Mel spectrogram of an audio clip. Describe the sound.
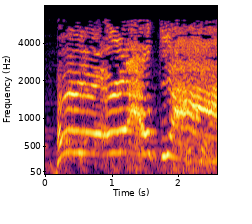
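A person imitates a scream with a loud, sustained, strained shriek in two long bursts separated by a brief breath.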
